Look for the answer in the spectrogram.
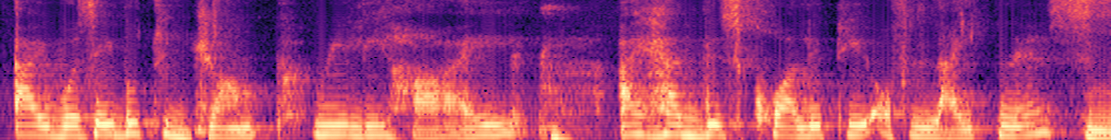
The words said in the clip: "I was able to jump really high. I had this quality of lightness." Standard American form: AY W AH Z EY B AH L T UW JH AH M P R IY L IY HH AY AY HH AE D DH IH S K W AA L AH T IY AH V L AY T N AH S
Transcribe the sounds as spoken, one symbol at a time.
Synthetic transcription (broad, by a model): AY W AH Z EY B AH L T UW JH AH M P R IY L IY HH AY AY HH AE D DH IH S K W AA L AH T IY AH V L AY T N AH S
